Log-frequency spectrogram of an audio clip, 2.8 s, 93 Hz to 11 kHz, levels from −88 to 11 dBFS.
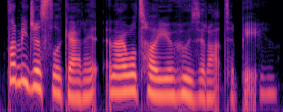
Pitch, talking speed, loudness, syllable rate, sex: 215 Hz, 340 wpm, -18 LUFS, 6.7 syllables/s, female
